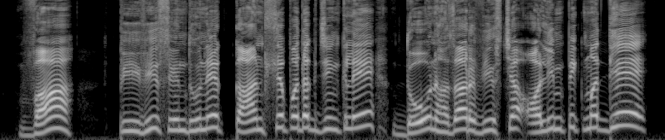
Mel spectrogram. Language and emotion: Marathi, surprised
